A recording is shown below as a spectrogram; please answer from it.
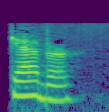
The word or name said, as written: gabber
